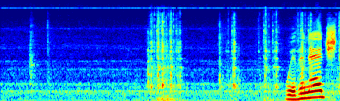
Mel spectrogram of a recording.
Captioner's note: sewing machine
